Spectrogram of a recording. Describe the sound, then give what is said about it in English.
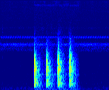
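Four quick, firm knocks on a door in the middle of the night by someone outside, in a steady rhythm, clear, with silence before and after. “Okay, there's someone outside my door.”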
